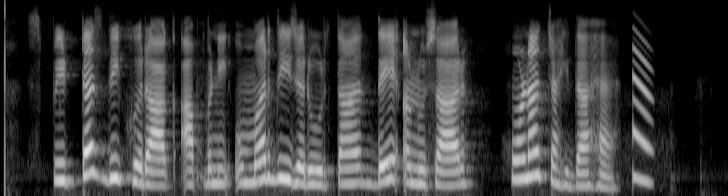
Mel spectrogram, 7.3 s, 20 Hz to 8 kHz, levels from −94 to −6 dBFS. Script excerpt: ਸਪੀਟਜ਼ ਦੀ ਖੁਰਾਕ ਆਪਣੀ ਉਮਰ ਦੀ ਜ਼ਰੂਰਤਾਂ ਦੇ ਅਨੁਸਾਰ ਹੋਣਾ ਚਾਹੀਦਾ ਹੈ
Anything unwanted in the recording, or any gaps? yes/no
yes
